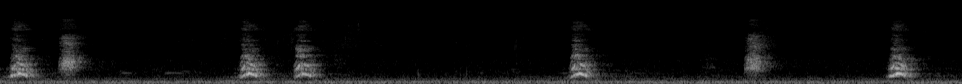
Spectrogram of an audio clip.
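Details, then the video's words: A dog barks on July 9 at 8:38 am, single barks and quick doubles spaced a few seconds apart over a constant low rumble. "Barking dog"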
